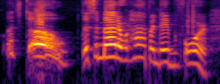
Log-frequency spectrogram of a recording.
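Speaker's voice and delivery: high, loud rallying cry; fired-up shout. Real, not acted. Comic hyping the audience, a loud high rallying cry. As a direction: yell it like a coach at halftime. Peak of pep talk, shouting.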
